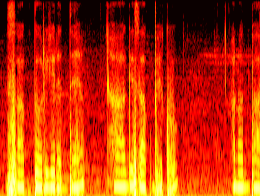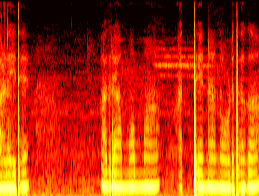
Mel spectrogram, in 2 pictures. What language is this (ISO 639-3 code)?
kan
